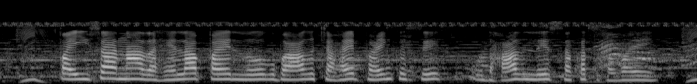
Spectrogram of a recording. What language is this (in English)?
Bhojpuri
